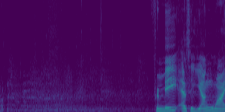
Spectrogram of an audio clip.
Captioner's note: laughter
